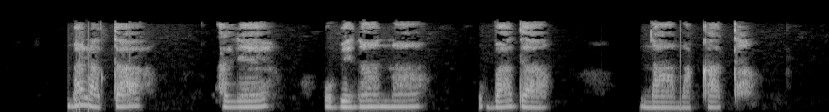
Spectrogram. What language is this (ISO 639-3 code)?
tvu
